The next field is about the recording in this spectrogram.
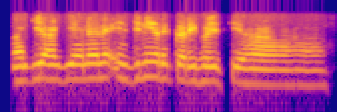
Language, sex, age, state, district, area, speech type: Punjabi, male, 18-30, Punjab, Mansa, urban, conversation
